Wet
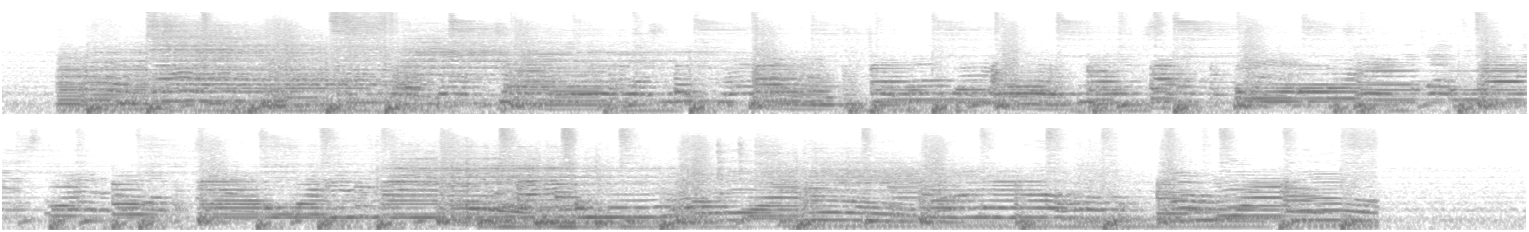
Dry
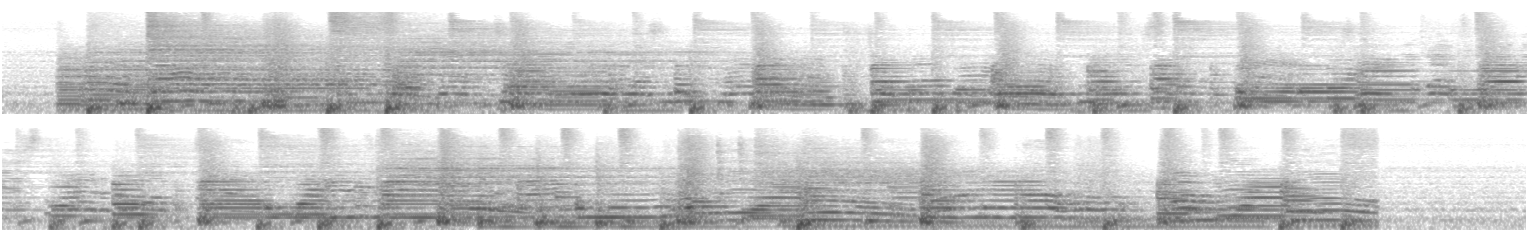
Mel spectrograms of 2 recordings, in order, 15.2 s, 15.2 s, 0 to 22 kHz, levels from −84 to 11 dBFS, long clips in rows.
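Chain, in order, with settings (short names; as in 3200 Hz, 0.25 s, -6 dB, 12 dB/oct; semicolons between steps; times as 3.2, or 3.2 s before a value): limiter -21 dBFS, peak gain reduction 10 dB; 9.94–10.63 fast leveller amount 100%; gain -7 dB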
